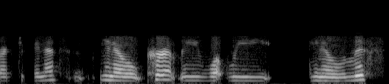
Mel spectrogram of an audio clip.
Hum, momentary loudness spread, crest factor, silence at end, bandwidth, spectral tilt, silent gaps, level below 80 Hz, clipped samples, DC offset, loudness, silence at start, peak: none; 14 LU; 20 dB; 0.2 s; 4 kHz; -9 dB/octave; none; -60 dBFS; under 0.1%; under 0.1%; -23 LUFS; 0 s; -4 dBFS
